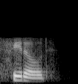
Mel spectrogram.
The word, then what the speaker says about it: Ferod: That's Firod. Not Fred. It's Firod. Firod. – How do you spell that? – Firod. F-E-R-O-D. Firod. – Okay, almost a French pronunciation. – Mm-hmm. Firod. – F-R-E-O-D? – Mm-hmm.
